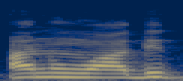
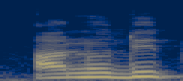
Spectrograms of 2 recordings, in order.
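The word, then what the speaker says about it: अनूदित: देखिए अनुवादित लिखा हुआ है, अनुवादित नहीं होता, इसको काट दीजिए, गलत, अनुदित होता है, अनुदित, ठीक है।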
